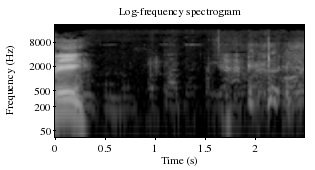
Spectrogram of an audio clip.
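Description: A man's drawn-out exclamation of awe, "baap re", its pitch rising then falling, trails off in the first moment. Faint scattered sounds follow, with breathy noise near the end.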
